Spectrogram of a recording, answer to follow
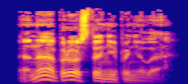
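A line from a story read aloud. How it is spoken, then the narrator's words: Sighing. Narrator (Russian): вздохнул Ориго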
